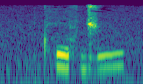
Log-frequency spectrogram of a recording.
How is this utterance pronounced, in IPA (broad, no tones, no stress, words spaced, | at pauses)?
tʰesd͡ʒʉ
